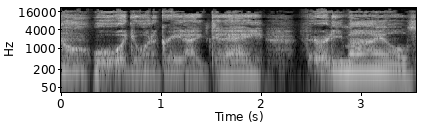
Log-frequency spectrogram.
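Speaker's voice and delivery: forced excitement. Getting ready for a long hike, the speaker tries to make it sound exciting. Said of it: "Try to make it sound exciting".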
